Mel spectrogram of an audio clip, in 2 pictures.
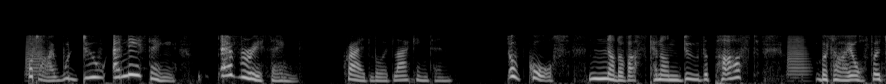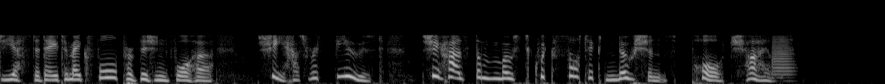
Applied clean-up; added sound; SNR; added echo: none; Brass instrument; 15 dB; none.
